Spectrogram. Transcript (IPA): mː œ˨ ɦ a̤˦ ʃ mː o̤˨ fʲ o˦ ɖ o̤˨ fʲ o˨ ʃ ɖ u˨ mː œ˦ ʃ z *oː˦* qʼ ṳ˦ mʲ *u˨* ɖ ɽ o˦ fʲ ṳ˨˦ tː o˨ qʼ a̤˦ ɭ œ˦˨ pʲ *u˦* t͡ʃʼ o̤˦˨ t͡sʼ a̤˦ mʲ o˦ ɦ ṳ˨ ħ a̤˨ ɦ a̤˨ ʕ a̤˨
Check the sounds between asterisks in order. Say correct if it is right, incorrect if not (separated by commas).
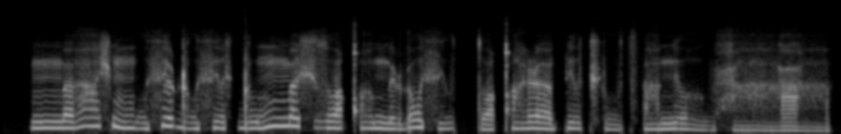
incorrect, correct, correct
